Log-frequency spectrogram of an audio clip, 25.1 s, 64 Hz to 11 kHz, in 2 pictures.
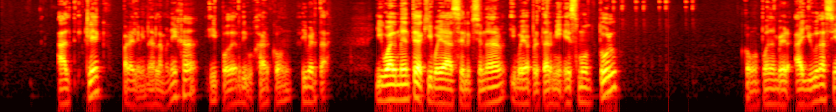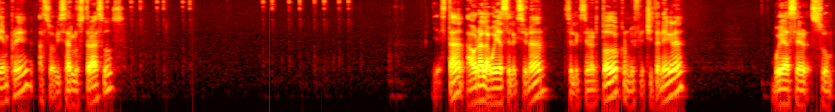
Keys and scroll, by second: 6.5 v, 8.9 s, 18.9 shift+super+a, 19.8 v.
